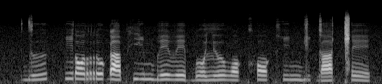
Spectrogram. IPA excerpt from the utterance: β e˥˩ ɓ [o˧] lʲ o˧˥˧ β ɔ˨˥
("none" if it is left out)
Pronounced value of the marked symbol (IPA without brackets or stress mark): o˧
